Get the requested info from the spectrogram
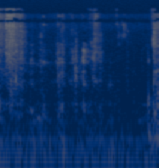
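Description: Near silence, with faint chewing and a few small clicks of eating.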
